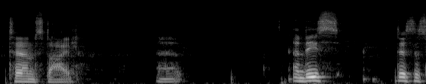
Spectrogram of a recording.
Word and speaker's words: turnstile: backslash v dash and we usually pronounce it turn style uh and this this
